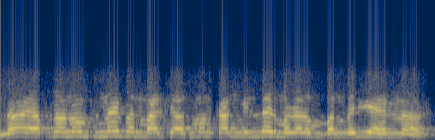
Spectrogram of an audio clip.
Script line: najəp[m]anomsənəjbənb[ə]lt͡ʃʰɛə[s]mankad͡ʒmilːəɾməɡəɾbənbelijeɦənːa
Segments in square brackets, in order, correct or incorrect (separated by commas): incorrect, incorrect, correct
